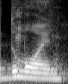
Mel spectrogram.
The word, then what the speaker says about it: Des Moines: É Des Moines. Des Moines. É muito chique, gente. Ainda preciso aprender. Não aprendi nem o espanhol, ainda preciso aprender francês também. Mas você pode chamar Des Moines também.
